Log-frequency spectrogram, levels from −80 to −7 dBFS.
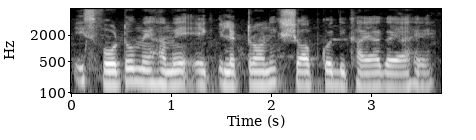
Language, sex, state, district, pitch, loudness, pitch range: Hindi, male, Arunachal Pradesh, Lower Dibang Valley, 150 Hz, -17 LUFS, 145-160 Hz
